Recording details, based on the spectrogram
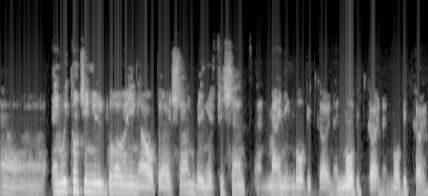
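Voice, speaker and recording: With a slight French accent, a man with a fairly high voice speaks at a moderate pace in a dry, close sound with no echo. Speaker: company CEO presenting results. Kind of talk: corporate webcast presentation. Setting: live webcast. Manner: hesitant, many fillers and repetitions.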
